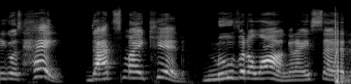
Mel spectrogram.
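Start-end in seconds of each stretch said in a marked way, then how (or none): 0.2-2.9 very loud, slow, deliberate shout. Retelling how a child's father yelled at the speaker, retelling a man yelling. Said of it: "Why is this guy yelling at me?".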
